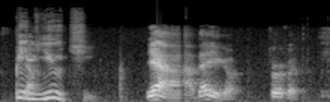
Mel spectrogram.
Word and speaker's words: Pigliucci: or something like that maybe you should pronounce it for good measure is that closeing enough Puchi the G is basically silent Puchi yeah there you go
